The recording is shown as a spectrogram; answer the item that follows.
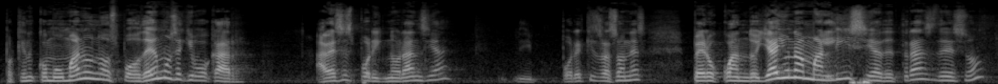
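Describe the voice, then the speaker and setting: A man's voice: sits high, animated, measured pace, fairly bright tone. A middle-aged pastor from Mexico preaching a sermon, asking his congregation rhetorical questions.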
